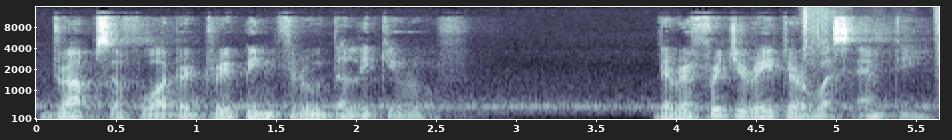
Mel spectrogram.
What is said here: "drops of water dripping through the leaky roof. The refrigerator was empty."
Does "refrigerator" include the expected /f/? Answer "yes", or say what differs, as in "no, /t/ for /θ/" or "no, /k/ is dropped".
yes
